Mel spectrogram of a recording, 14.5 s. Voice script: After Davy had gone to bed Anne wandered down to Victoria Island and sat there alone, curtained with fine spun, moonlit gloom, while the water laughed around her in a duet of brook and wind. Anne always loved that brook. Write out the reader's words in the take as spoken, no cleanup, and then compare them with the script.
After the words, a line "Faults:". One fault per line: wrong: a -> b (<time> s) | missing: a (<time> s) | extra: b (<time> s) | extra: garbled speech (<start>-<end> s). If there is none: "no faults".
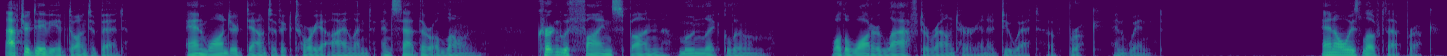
After Davy had gone to bed Anne wandered down to Victoria Island and sat there alone, curtained with fine spun, moonlit gloom, while the water laughed around her in a duet of brook and wind. Anne always loved that brook.
Faults:
no faults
